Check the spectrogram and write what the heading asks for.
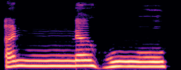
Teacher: हु को वाव मद्दा के बराबर खींचते हैं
